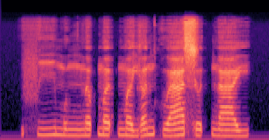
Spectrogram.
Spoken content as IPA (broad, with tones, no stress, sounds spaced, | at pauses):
f iː˨˧ m ʊ˨ ŋ n̪ ɐ˨˥ p̚ m ɐ˨ t̚ m ɐ˨˩ j ɐ˧ n kʷ aː˨˥ s ɵ˨˥ t̚ n̪ aː˨ j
